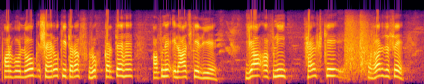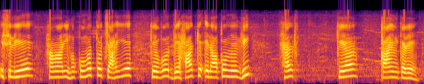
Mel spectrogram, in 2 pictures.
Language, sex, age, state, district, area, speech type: Urdu, male, 30-45, Uttar Pradesh, Lucknow, urban, spontaneous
